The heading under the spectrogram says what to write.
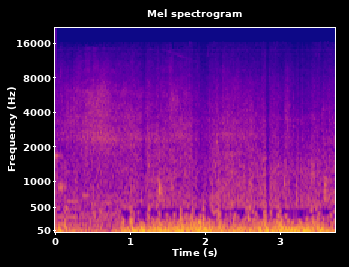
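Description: Strong wind buffets the microphone outdoors by a harbour, a loud, steady low rumble that swells slightly after the first second and keeps gusting throughout.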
